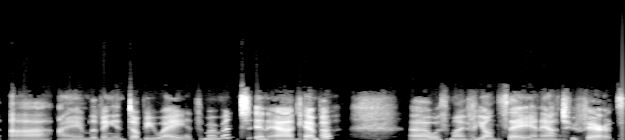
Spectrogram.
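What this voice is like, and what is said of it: New Zealand accent. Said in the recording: “As you can probably tell, I do have a Kiwi accent.”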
